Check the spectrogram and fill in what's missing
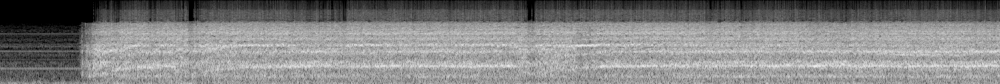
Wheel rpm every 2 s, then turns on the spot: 70, 210, 190, 230, 220.
none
